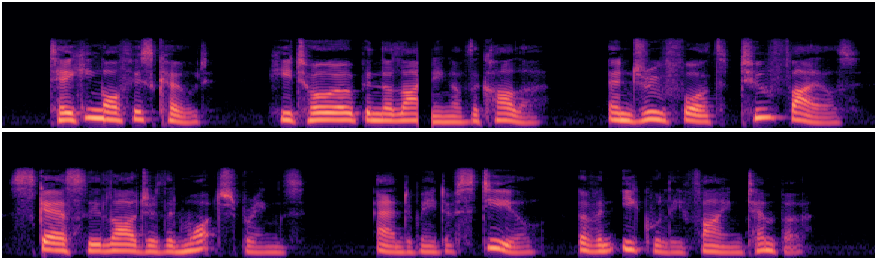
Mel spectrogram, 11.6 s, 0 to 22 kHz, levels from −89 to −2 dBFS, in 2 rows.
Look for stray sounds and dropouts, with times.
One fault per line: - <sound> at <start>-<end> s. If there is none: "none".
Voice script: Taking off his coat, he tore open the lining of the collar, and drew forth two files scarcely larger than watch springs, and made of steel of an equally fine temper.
- dropout at 2.8-2.9 s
